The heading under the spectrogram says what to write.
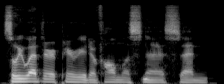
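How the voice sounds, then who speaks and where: A middle-aged man reflects on his life as an interview guest. His voice sits on the low side, and he builds his account phrase by phrase in a measured way. The sound is very dry, with no room around it. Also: no room sound. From United States (Colorado) and Trinidad. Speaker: interview guest, nonprofit chief executive. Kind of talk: reflective personal storytelling in an interview.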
